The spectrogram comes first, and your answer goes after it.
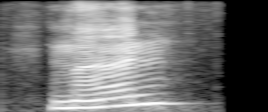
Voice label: men2, pinyin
